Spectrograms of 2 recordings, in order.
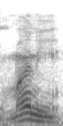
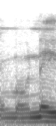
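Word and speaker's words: Moné: last name is it money she pronounced it like the currency like money but it it looks like Monet to me but she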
